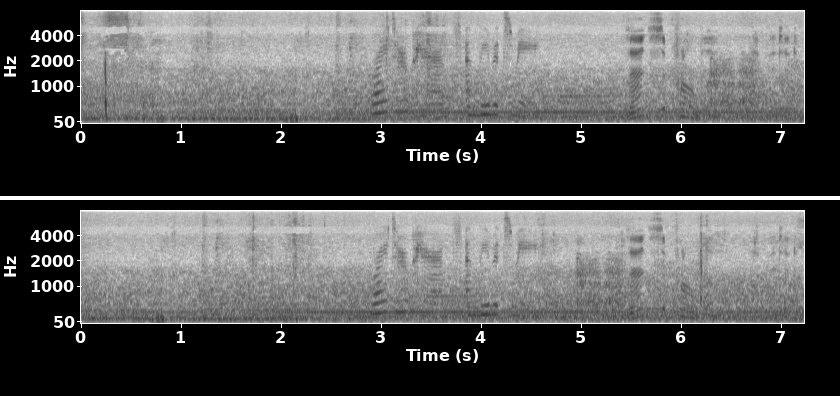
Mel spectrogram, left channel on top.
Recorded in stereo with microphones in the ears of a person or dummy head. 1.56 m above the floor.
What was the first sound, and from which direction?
A woman speaking, 15° left (ahead or behind).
